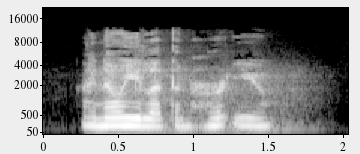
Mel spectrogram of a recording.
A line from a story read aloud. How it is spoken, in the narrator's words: Eric says quietly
